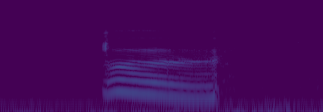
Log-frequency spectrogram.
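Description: A bright electronic chime rings out briefly.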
